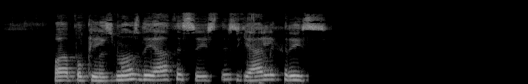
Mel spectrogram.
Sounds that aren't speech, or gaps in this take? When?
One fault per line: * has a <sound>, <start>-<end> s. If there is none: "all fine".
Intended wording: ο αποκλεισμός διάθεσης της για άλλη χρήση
all fine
